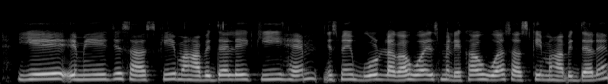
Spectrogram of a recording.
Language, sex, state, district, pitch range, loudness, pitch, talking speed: Hindi, female, Chhattisgarh, Bastar, 210-230 Hz, -26 LUFS, 225 Hz, 180 wpm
